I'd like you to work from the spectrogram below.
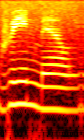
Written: greenmail

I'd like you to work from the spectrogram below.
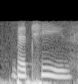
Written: betise

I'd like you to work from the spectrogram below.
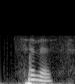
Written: cilice

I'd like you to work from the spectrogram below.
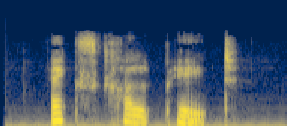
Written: exculpate

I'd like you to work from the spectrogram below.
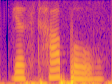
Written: gestapo

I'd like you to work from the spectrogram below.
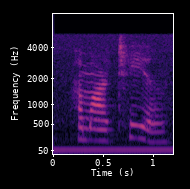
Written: hamartia

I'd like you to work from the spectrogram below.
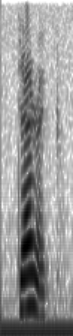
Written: derrick

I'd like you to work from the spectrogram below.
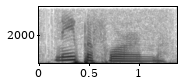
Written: napiform

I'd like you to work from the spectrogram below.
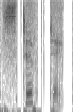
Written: styptic

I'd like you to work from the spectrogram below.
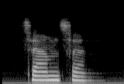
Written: samson

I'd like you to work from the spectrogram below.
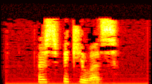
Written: perspicuous

